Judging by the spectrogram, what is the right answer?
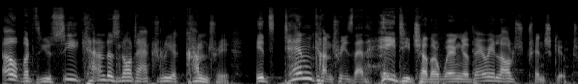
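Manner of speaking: put-on affected English accent. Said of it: "the accent I'm about to do".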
